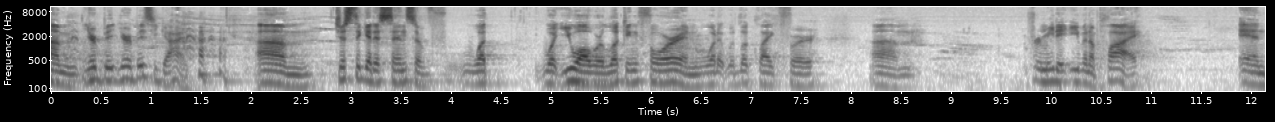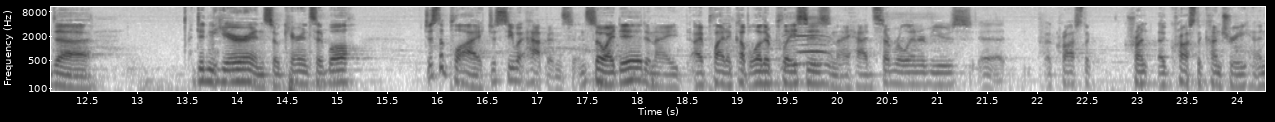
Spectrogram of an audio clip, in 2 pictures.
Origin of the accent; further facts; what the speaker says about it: Clinton, United States; I grew up in Clinton with Katie, actually, but and her siblings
